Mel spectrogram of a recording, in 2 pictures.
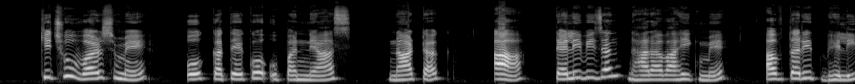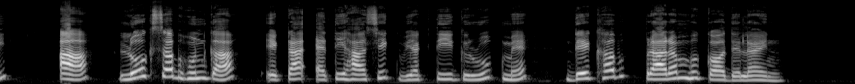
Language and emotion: Maithili, neutral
